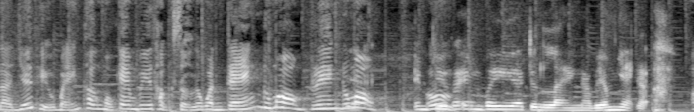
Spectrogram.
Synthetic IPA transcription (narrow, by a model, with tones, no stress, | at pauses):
laː˨˩zəː˨˦jt̪ʰḭ˧˨əwɓaː˧˩nt̪ʰə˧nmo˨˩t̚kaː˨˦˥ʔɛ˧mvi˧ət̪ʰə˨˩k̚sɨ̰˧˨laː˨˩kwa˨˩jŋ̟t͡ɕaː˨˦ŋɗʊ˨˦ŋ͡mhə˧wŋ͡mzi˧əŋɗʊ˨˦ŋ͡mhə˧wwŋ͡m | ʔɛ˧mt͡ɕɨ˧əkɔ˨˦ʔɛ˧mvi˧t͡ɕï˨˩ŋ̟laː˨˩ŋnaː˨˩wveː˨˩ʔə˧mɲaː˨˩k̚ʔa̰ː˧˩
